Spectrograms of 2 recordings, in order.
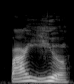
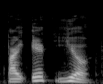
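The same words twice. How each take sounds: First: "by year" joined, with only a brief stop between; linked version. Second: "by it year" with a separate stop "it" in the middle; step-by-step linking. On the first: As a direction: glide "by" into "year" as one phrase. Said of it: "연결만 해주시면 돼요". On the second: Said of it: "순차적으로 그냥 연결만 해주시면". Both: Shown as a demonstration.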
